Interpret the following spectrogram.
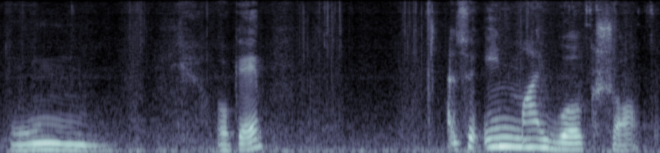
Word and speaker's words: hum: It's Dirghavarn, Hum, H-O-O-M, Hum, okay?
